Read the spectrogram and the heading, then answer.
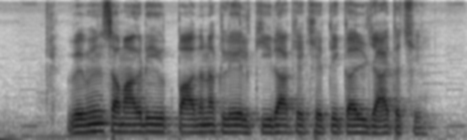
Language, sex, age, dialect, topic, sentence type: Maithili, male, 25-30, Southern/Standard, agriculture, statement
